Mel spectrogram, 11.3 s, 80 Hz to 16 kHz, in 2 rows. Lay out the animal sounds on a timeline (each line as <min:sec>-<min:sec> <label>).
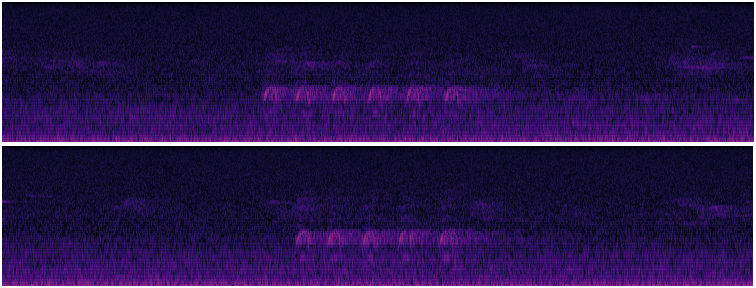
0:00.3-0:11.3 Red-eyed Vireo (Vireo olivaceus)
0:01.8-0:03.7 American Crow (Corvus brachyrhynchos)
0:05.0-0:06.0 Hermit Thrush (Catharus guttatus)
0:07.8-0:09.3 American Crow (Corvus brachyrhynchos)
